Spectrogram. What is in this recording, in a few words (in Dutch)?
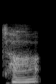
"茶", Nánjing; thee-in-andere-talen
